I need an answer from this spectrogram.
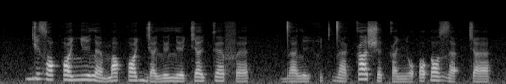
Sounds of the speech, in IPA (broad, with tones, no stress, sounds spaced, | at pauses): ɟ i˥ z ɔ˥ qʷ ɛ˥ ʎ i˥ l ɛ˩ m a˥ qʷ i˧˥ ɟ æ˩ lʲ ə˧ lʲ ɛ˩˧ c ɛ˧˥ i̯ k ɛ˧˥ f ɛ˩˧ | d æ˩ l i˩ h ə˧ c d æ˩ k a˥ ʃ ɛ˩ k a˩ ɲ ɔ˩ ʔ ɔ˥ ʔ ɾ ɔ˧˥ z æ˩ ʔ c æ˩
